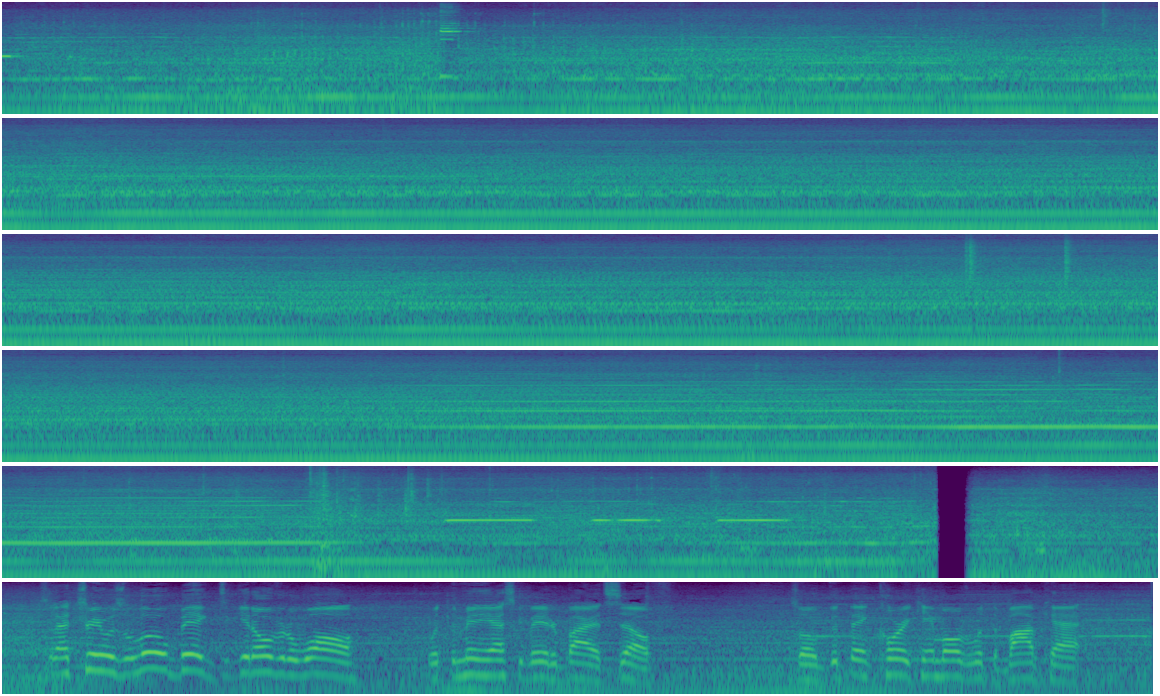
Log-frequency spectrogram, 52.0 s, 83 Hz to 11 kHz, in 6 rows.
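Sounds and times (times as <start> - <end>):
diesel engines running under load: 0.0 - 51.9
steady whine: 23.9 - 51.9.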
